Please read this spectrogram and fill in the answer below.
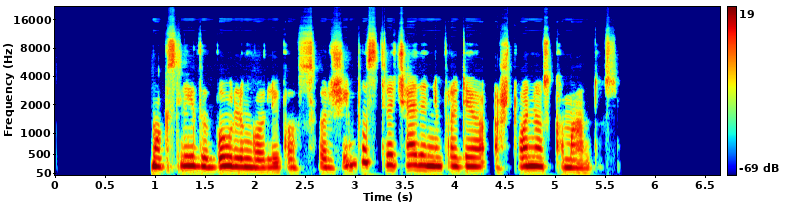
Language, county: Lithuanian, Utena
